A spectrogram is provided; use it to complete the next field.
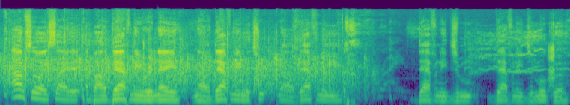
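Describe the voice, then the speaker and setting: A man speaks at a very slow pace with fairly even intonation and long, frequent pauses. Music plays in the background, and the room echo is audible. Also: medium pitch for a man. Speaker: radio show host. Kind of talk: casual morning show banter. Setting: radio studio. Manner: stuttering at times.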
